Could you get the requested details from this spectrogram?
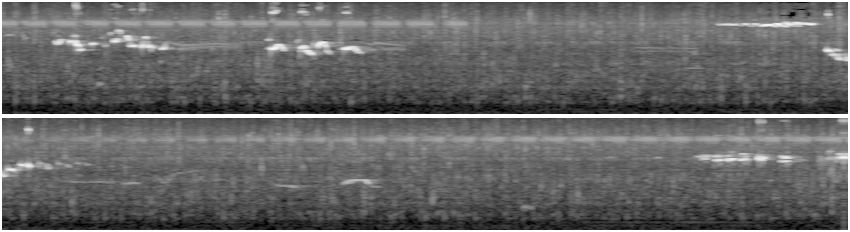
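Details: Robin kept in a simple aviary cage, in full varied song: clusters of rapid high twitters, a falling whistled note, then a further twittering burst after a pause, soft steady hiss in background.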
